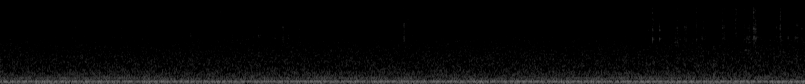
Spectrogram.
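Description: Faint clicks of glass beads and small metal charms being handled on a bead bracelet: one about halfway through and a quick cluster near the end, over a steady low hum.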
